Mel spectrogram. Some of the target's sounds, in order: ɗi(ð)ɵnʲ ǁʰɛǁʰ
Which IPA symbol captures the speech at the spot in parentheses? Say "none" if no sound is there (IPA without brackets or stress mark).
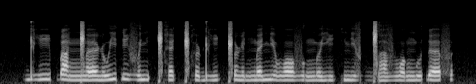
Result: v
